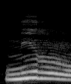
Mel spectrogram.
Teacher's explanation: زبان کو اوپر اٹھا کے پڑھیں گے. نر، را کے پر شد ہے، 2 دفعہ ادائیگی ہوگی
